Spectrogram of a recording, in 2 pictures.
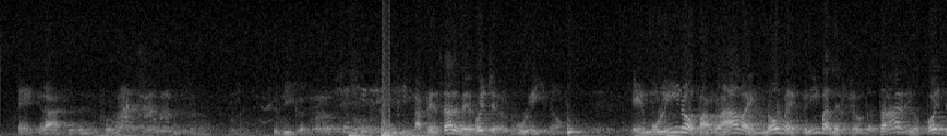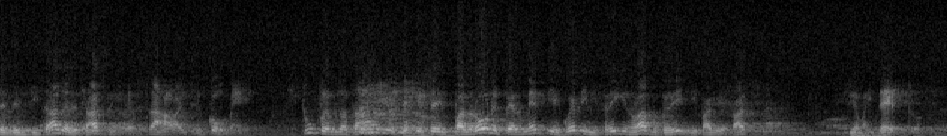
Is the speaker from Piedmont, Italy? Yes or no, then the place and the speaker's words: yes; Piedmont, Italy; Il mio paese, in Piemonte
